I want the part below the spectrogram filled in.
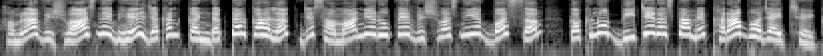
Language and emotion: Maithili, surprised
